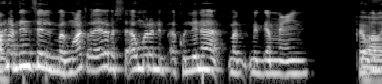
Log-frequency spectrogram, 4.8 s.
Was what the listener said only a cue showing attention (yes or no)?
no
